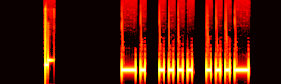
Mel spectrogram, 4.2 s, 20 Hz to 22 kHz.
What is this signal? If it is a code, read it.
Morse code, heard as a keyed tone, about 17 wpm, 700 Hz. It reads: NHV
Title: USA Call Sign Postfixes - 3 Letters 17wpm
